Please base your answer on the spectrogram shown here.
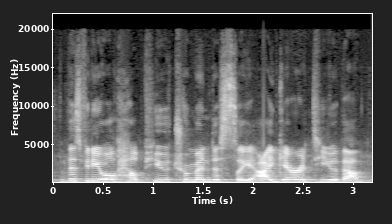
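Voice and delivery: ordinary delivery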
